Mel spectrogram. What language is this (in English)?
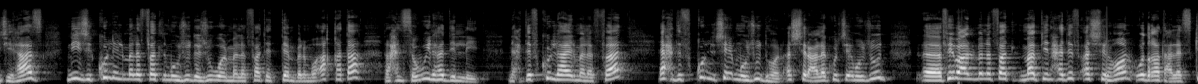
Arabic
